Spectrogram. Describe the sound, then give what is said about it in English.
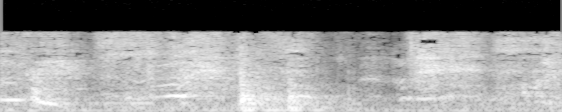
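A heavy panel slides aside to reveal a combination lock for the control room, scraping and rumbling in a few grinding surges over a couple of seconds, fairly loud, with no talking. “Slide that panel aside.”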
